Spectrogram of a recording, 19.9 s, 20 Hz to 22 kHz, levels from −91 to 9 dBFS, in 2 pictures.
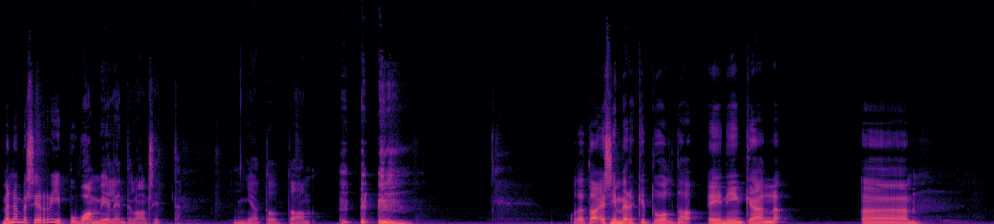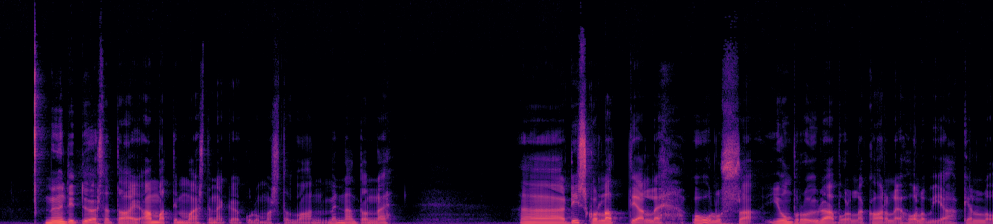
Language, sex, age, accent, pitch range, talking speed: Finnish, male, 20-39, native, 115-140 Hz, 85 wpm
